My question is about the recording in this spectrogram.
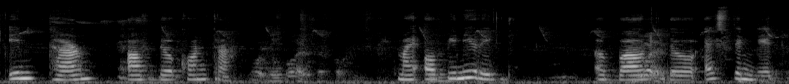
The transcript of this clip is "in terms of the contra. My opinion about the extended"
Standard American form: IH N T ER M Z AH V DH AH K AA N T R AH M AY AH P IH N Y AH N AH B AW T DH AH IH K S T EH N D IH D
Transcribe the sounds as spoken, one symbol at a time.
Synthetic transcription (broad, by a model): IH N T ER M AH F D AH K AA N T R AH M AY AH P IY N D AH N AH B AW T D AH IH K S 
